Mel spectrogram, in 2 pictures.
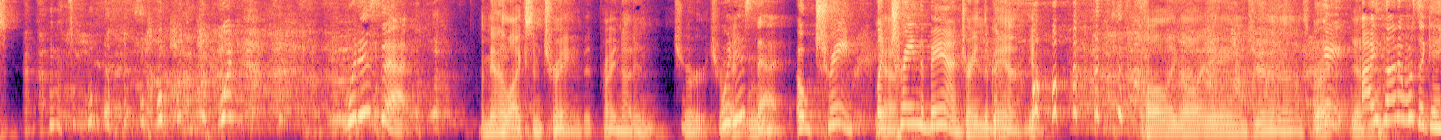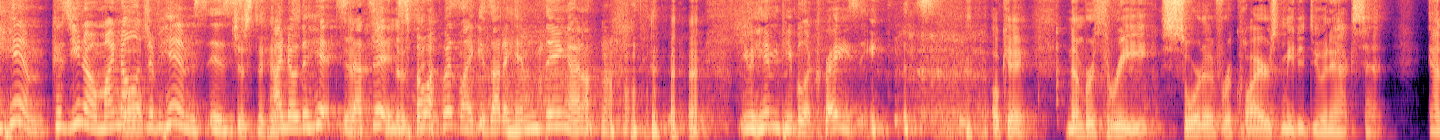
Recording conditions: live audience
